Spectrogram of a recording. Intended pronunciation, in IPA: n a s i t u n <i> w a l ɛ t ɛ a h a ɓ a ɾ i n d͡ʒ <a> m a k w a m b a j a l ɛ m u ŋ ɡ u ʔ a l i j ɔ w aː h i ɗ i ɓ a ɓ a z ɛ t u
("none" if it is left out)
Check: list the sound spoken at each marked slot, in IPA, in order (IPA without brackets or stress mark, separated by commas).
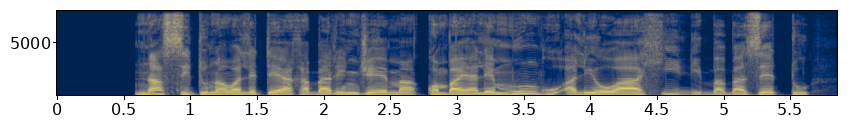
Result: a, ɛ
